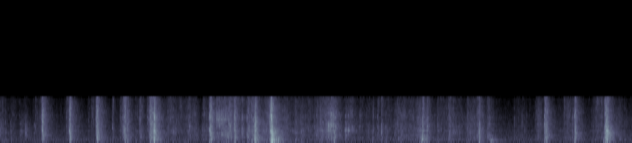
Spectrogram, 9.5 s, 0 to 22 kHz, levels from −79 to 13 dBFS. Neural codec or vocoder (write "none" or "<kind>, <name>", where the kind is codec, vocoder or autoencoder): vocoder, Vocos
